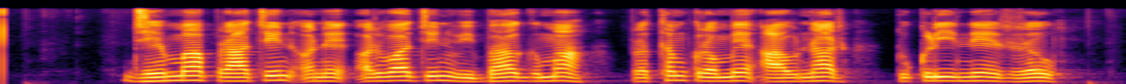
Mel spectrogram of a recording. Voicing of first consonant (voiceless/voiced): voiced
